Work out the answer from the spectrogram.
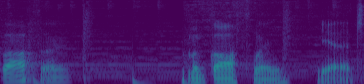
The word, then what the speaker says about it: McLaughlin: uh the little point guard is it uh McCullum something like that and then uh and then Knight in there as well it's awesome McLaughlin yeah that's how you say it Alexander yeah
